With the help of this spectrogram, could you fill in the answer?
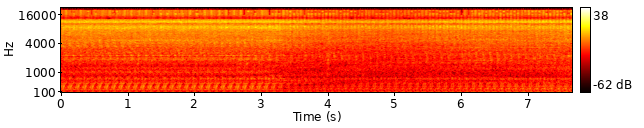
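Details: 1990 Toyota Corolla LE sedan, 4A-FE engine at idle: uneven, lumpy beat about three times a second, a steady stumble from one cylinder; misfire from a blown head gasket.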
